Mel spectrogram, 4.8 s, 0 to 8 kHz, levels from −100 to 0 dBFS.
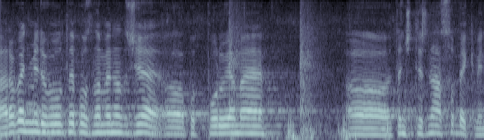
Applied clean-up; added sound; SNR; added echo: none; Wind / Rain + Hammer; 17 dB; none.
